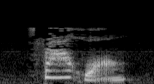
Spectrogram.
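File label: "撒谎" Mandarin Chinese; chinese flashcards; hsk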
